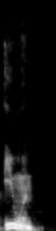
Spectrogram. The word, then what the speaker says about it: Ewan: Ewan or Ewan? – Ewan, man.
